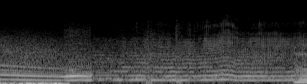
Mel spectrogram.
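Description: Alpine race car from a sim racing game at the 24 Hours of the Nürburgring, engine droning loud and steady with rising and falling pitch as it shifts, a brief dip near one second, no talk.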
